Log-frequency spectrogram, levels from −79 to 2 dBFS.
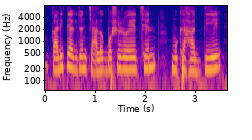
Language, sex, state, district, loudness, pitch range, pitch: Bengali, female, West Bengal, Cooch Behar, -20 LUFS, 185-210 Hz, 195 Hz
